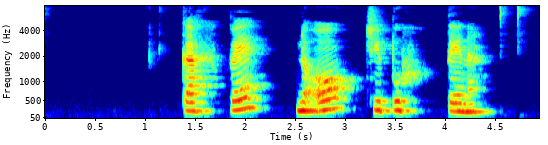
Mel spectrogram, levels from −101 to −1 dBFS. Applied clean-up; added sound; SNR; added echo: none; none; none; none.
